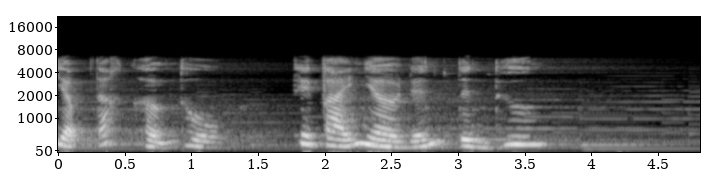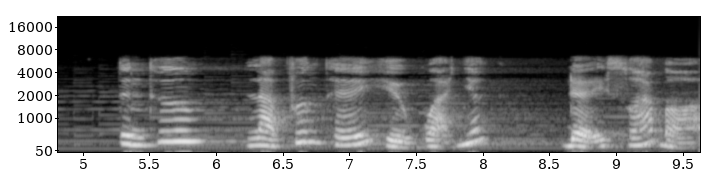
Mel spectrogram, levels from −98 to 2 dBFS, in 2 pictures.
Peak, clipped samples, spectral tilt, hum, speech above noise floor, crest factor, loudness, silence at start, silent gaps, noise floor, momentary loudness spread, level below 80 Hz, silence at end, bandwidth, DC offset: -4 dBFS; under 0.1%; -5 dB/octave; none; 34 dB; 14 dB; -18 LUFS; 0 s; none; -51 dBFS; 10 LU; -60 dBFS; 0 s; 6.6 kHz; under 0.1%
